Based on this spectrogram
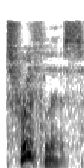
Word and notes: truthless: British English

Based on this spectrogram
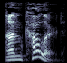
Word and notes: uncolored: British English

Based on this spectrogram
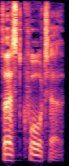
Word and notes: first quarter: British English

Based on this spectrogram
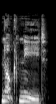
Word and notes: knock kneed: British English

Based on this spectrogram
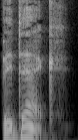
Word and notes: bedeck: British English

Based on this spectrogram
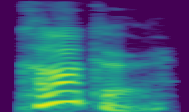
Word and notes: caulker: British English

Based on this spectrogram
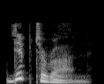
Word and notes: dipteron: British English

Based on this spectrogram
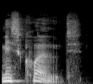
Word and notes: misquote: British English

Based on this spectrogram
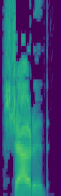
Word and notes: shouted: British English

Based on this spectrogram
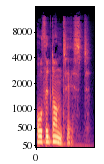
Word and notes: orthodontist: British English

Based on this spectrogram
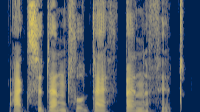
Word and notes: accidental death benefit: British English

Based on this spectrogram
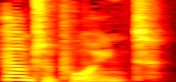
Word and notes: counterpoint: British English

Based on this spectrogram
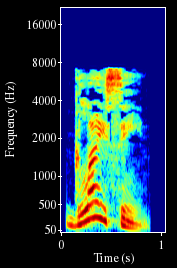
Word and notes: glycine: British English

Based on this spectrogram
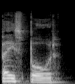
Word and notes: baseboard: British English

